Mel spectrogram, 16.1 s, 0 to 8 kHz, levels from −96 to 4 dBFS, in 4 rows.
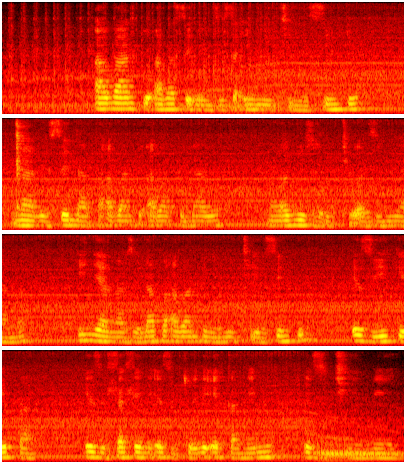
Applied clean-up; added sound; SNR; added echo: none; Engine starting; 9 dB; reverberation time 0.3 s.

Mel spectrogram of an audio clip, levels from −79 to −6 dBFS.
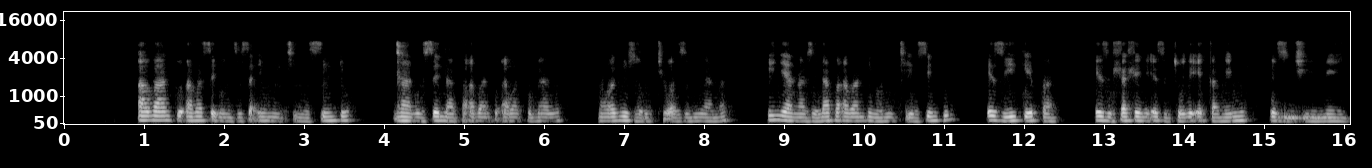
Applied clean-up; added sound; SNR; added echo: neural mask model DeepFilterNet 3.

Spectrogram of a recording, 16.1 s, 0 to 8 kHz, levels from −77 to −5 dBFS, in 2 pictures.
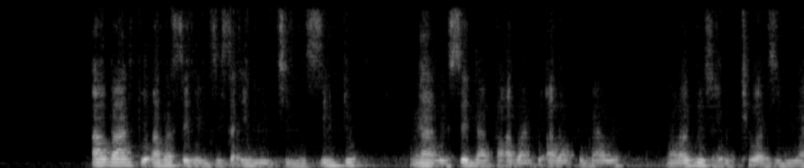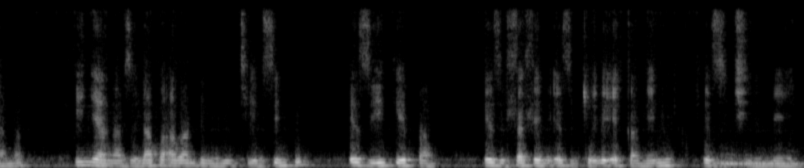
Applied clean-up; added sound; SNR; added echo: neural separator model SepFormer DNS4.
